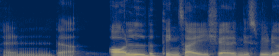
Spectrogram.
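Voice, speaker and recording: The intonation in this man's speech is fairly even. He keeps a moderate pace. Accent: Telugu. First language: Telugu. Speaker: vlogger. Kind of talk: personal self-help talk. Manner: hesitant, many fillers.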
